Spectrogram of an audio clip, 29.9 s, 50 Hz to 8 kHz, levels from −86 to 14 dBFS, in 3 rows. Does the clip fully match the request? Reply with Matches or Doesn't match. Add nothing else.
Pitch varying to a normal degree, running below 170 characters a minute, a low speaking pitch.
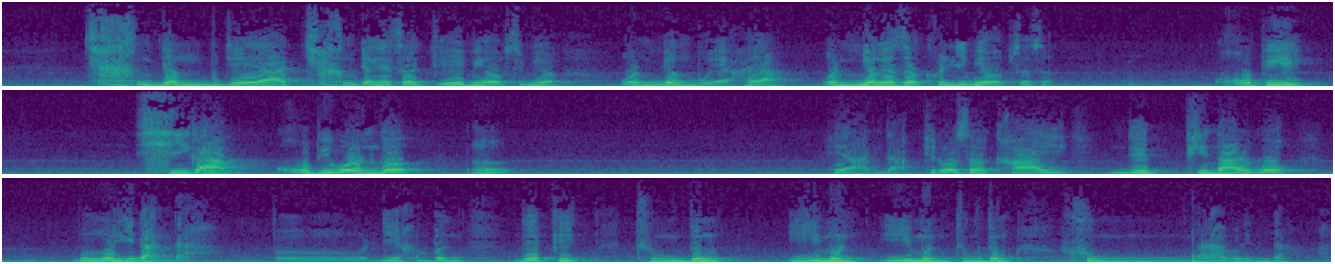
Matches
